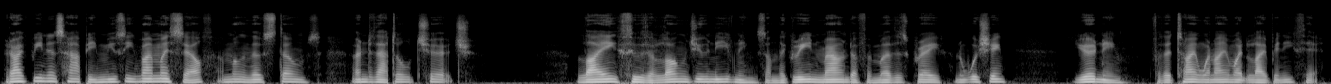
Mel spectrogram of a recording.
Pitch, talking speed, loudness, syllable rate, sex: 110 Hz, 180 wpm, -22 LUFS, 5.2 syllables/s, male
